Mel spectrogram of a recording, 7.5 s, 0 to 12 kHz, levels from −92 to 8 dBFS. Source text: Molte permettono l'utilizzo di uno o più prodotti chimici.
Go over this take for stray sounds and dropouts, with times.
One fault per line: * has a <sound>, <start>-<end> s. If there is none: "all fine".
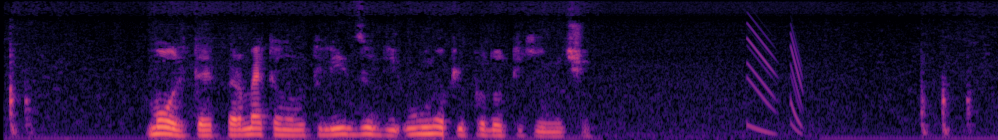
* has a chirp, 5.6-6.0 s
